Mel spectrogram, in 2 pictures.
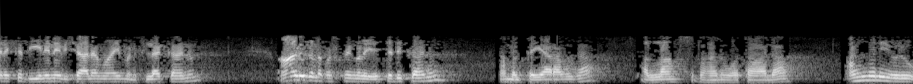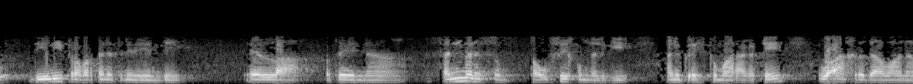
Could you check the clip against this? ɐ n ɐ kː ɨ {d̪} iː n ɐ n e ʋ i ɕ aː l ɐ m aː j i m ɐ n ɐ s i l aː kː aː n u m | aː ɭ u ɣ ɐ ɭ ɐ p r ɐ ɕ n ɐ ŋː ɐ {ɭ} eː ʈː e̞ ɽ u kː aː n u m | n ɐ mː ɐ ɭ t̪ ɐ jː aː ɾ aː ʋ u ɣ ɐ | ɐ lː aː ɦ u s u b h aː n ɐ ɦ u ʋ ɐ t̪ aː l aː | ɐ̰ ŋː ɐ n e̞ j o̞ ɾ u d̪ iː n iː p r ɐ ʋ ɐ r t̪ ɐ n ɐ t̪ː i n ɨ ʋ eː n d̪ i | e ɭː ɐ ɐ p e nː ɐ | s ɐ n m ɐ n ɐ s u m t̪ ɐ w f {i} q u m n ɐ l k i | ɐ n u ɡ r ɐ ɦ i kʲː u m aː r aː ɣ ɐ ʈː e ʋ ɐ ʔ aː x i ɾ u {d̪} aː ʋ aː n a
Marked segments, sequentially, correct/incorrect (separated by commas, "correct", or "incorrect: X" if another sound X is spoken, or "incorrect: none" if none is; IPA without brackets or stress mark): correct, correct, incorrect: iː, correct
